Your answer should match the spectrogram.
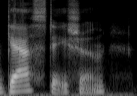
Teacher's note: Or if the next word also starts with an a's, like in gas station, the 2 sounds merge. You don't hear gas station, you just hear 1 long hissing sound. It gets compressed.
